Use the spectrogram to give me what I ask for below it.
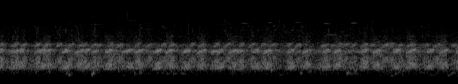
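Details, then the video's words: Many frogs croaking together near a river, a steady buzzing chorus of fast repeated pulses with no pauses. "Frog Sounds | Soothing sounds of river and frogs"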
